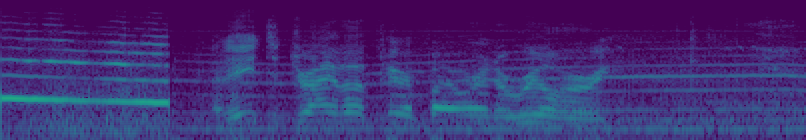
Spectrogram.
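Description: A man talks loudly over a siren.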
